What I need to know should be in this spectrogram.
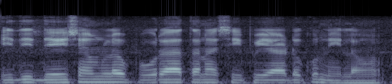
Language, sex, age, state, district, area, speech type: Telugu, male, 45-60, Andhra Pradesh, Visakhapatnam, urban, spontaneous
